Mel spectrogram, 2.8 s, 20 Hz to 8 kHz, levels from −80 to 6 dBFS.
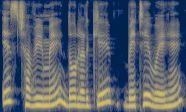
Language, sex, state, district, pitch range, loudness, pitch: Hindi, female, Arunachal Pradesh, Lower Dibang Valley, 200-275 Hz, -11 LUFS, 220 Hz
